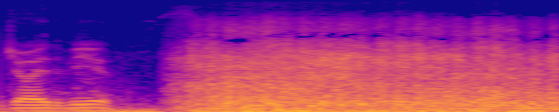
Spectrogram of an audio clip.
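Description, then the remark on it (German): A voice speaks briefly, then a loud, steady roar of a steam train rolling along the tracks toward the Grand Canyon takes over, continuous, with a rough, hissing rumble. “Und so dampft der Zug Richtung Grand Canyon.”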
